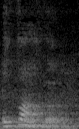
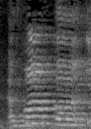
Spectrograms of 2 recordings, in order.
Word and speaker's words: Ephphatha: And he said to the man, "Ephatha."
